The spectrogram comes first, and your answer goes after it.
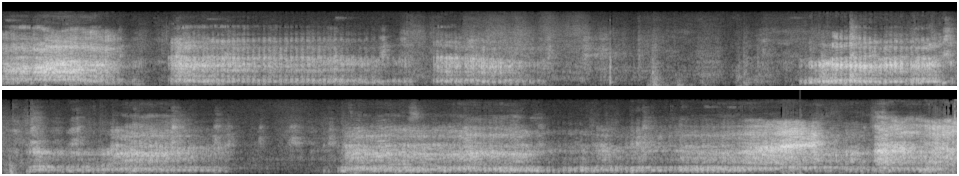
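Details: Playful growling from Lakeland Terriers during a tug of war game in New Zealand: continuous harsh, throaty growls rising and falling in loudness, with short breaks between drawn-out bouts.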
